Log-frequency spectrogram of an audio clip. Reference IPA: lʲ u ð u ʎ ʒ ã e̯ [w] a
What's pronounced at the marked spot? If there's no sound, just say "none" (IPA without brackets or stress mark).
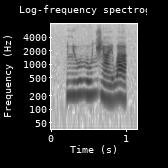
w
